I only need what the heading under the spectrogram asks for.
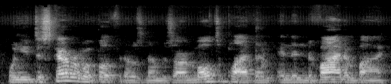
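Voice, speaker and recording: A man's voice: on the low side, brisk. Casual man teaching math live. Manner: casual, encouraging, many fillers and restarts. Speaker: test prep tutor. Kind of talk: live-stream math lesson.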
